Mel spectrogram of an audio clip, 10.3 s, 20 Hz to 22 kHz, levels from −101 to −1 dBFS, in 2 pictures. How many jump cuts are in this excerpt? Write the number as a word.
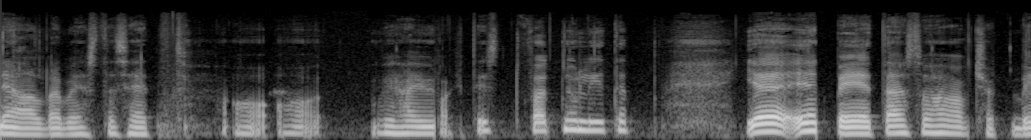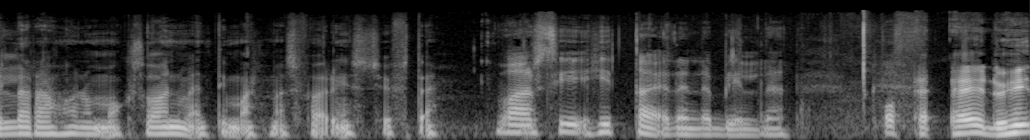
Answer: three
